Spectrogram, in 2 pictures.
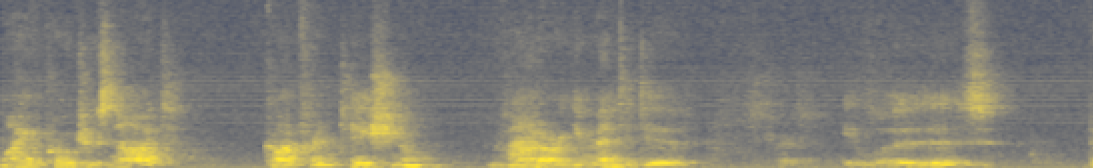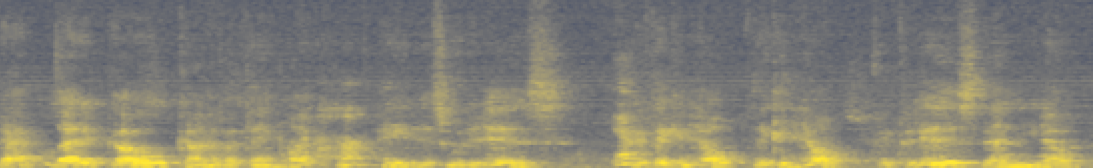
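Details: Male diagnosed with spasmodic dysphonia and muscle tension dysphonia by three voice clinics, after prior speech therapy, speaking conversationally during voice rehabilitation at a stage when he reports his voice was improving; spasmodic dysphonia.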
